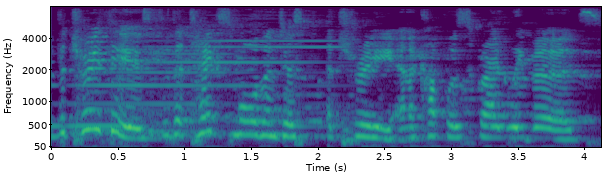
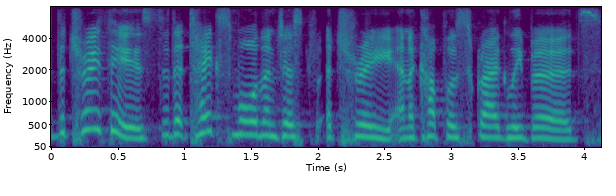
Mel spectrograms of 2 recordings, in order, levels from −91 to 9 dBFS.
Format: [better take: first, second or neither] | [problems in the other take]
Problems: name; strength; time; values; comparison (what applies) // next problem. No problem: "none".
second | noise reduction (classical method WPE with log-MMSE)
